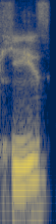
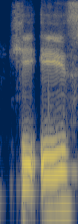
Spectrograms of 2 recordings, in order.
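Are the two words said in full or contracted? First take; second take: contracted; full. First: The words merge into one short syllable. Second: Both words are said separately and in full. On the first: "con contracción" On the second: "sin contracción"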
